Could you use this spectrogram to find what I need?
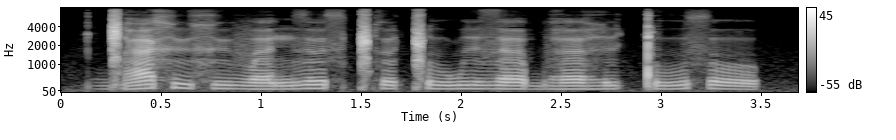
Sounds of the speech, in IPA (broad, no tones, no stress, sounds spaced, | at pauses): ɡ͡ǁ a x ʉ x ʉ β ɐ n ð ɵ θ ǁʰ ɵ ǁ u w ɨ ð ɐ bʱ ɐ ɦ ɨ ǃ u θ o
